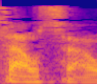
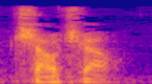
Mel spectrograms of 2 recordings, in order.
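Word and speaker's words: Cao Cao: The general who made the uncharacteristically poor showing at Red Cliffs was a warlord named Cow-Cow. Sometimes his name is pronounced Cao-Cao or Chow-Chow.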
